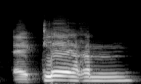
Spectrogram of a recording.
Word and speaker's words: erklären: Di sini adalah penekanan pengucapannya itu berada di bagian yang saya cetak tebal di tengah, ya. Beginnen, erklären, verbessern, verlassen, verstehen, wiederholen, ya. Itulah, ya.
